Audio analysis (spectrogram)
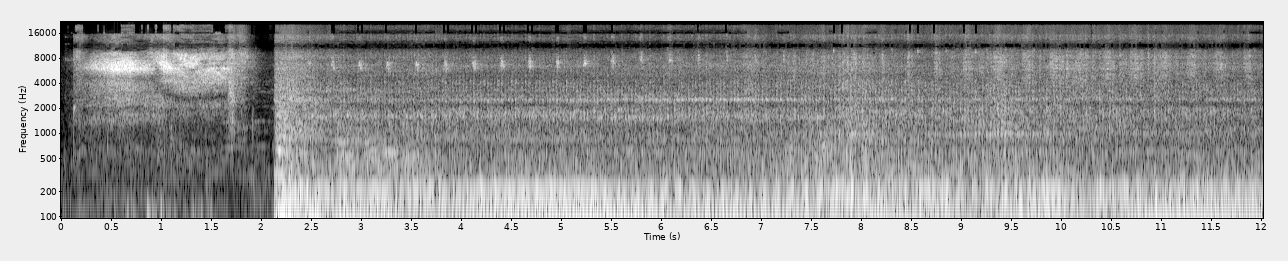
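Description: A tractor engine idles as it is taken out, a loud, close, steady diesel rumble that starts abruptly after a couple of quieter seconds and holds evenly to the end.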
